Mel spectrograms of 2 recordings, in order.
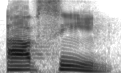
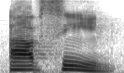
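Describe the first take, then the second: First: 'Have' is shortened and joined onto 'I'. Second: The same.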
